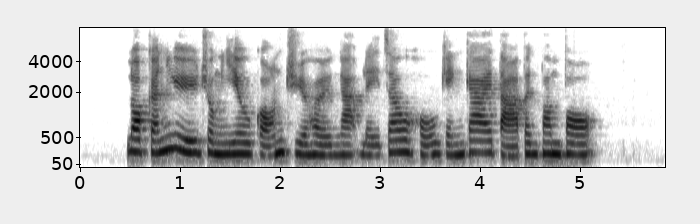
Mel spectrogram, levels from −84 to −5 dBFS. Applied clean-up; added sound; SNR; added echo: none; none; none; none.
